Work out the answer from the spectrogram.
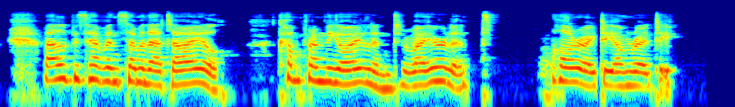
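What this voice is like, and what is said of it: Put-on Irish accent. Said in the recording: “Irish accent. And Irish accent. ... I have an Irish accent.”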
